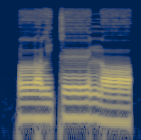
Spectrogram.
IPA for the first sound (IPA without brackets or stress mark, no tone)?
lː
